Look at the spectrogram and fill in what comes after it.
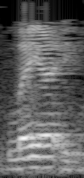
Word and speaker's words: Leah: By the way, I know it's pronounced Leah, but I've said Leah for so long that I can't get it out of my head.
